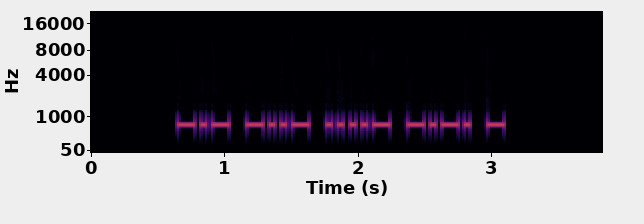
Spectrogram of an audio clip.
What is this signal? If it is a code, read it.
Morse code, heard as a keyed tone, about 28 wpm, 700 Hz. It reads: KX4CT
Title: USA Call Signs - 5 Characters - 4x Character Spacing - 28wpm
